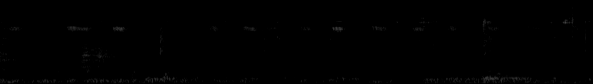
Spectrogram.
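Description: Faint small-bird chirping: short high notes repeated in quick series.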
